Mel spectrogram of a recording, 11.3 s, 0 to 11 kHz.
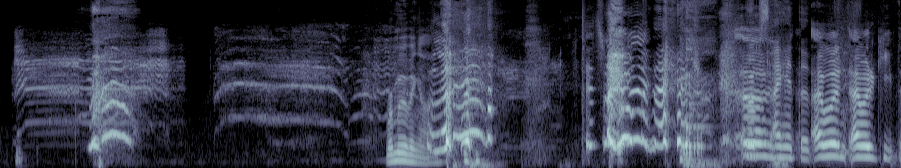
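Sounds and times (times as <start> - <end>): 
screaming goat bleat played from a phone app: 0.2 - 6.2
speech: 4.8 - 6.1, 9.3 - 11.2
laughter: 5.4 - 6.3, 7.6 - 9.3.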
